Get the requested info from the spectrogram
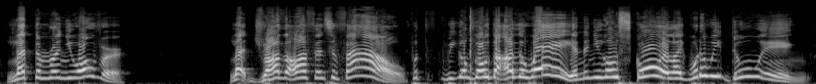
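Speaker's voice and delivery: high, loud frustrated shout at a teammate; exasperated yelling at player. Retold or imitated. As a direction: yell it like you can't believe what he's doing. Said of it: "I'm like".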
